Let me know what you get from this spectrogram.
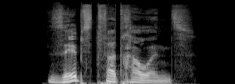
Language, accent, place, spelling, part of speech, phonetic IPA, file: German, Germany, Berlin, Selbstvertrauens, noun, [ˈzɛlpstfɛɐ̯ˌtʁaʊ̯əns], De-Selbstvertrauens.ogg
- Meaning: genitive singular of Selbstvertrauen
